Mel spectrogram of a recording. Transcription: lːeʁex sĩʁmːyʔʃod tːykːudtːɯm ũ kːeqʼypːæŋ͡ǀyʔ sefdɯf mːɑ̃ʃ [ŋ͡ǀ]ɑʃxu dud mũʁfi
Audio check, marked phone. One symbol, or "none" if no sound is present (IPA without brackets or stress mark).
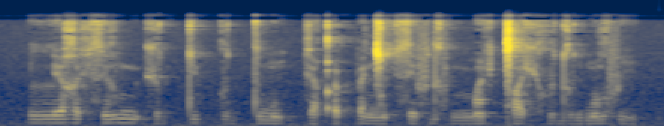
ǀ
